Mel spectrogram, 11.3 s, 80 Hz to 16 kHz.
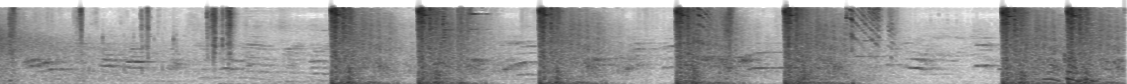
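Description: Gunfire in a PS4 video game, loud bursts of rapid shots coming in repeated volleys about every second or so, with quieter game sounds between them.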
